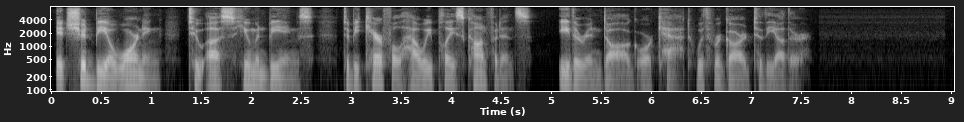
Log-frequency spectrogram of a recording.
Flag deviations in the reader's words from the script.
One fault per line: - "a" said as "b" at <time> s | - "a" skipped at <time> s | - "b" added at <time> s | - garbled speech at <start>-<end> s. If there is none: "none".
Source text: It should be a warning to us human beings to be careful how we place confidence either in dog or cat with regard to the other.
none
